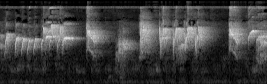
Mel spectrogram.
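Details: Ciblek (bar-winged prinia) song opening with a fast string of repeated chirps, then buzzy bursts and falling whistles split by short gaps.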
